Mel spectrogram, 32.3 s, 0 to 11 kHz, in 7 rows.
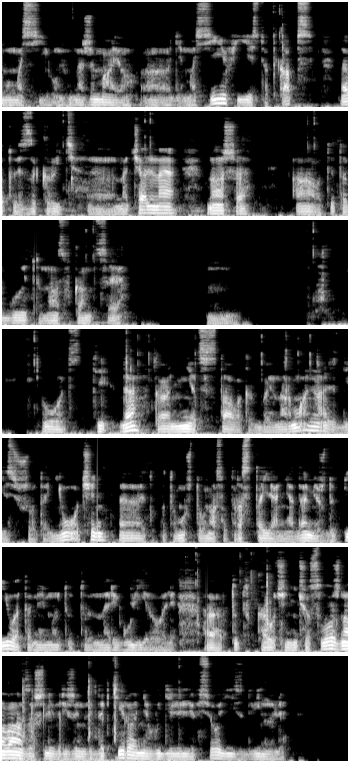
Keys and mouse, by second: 3.6 click, 5.4 click, 15.6 shift+middle drag, 16.4-17.3 middle drag, 17.8 shift+middle drag, 25.5 click, 26.2 middle click, 26.6 KP_1, 27.9 Tab, 28.8 a, 29.2 a, 30.0-32.3 drag.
